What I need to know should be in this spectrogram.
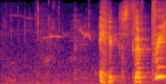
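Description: A woman speaks with dismay close by.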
